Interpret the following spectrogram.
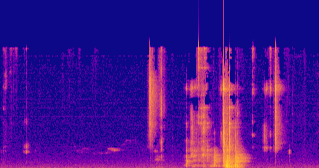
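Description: Metal clicks and clinks as a brass lock cylinder is taken apart with a plug follower. It is silent for about three seconds, then one click, then a cluster of clinks with a knock about four and a half seconds in, and a couple of sharp clicks near the end.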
